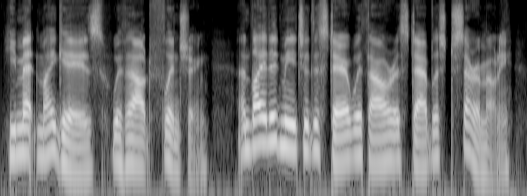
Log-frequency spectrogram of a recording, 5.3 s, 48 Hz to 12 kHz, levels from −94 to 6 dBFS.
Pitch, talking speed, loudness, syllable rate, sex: 135 Hz, 180 wpm, -17 LUFS, 5.3 syllables/s, male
